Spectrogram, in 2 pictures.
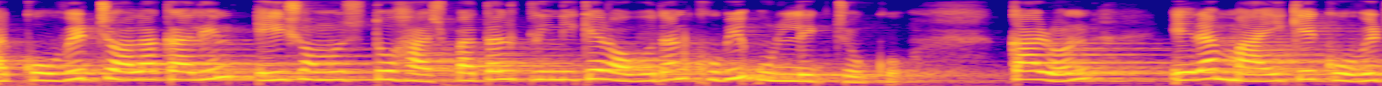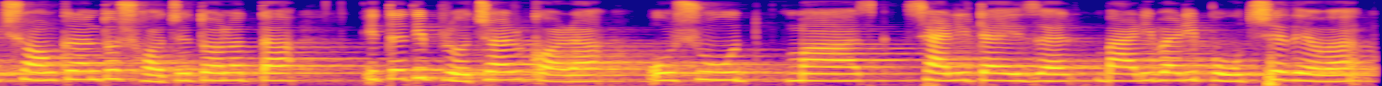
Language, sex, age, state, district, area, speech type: Bengali, female, 18-30, West Bengal, Purulia, urban, spontaneous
